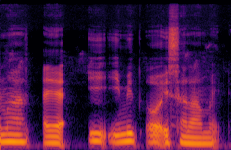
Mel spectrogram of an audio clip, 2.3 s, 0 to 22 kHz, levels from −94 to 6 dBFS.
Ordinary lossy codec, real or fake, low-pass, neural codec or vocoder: none; real; 19.8 kHz; none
